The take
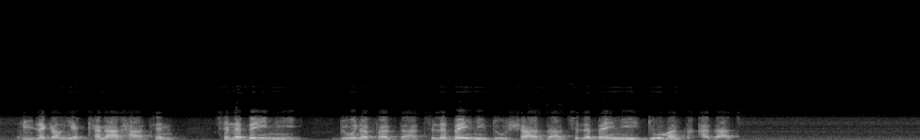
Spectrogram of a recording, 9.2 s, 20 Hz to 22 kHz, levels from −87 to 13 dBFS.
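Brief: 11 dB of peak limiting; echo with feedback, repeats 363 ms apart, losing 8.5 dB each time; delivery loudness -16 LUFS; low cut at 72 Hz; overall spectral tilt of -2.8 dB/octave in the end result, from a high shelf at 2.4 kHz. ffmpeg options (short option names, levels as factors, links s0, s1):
-af "highpass=72,highshelf=f=2400:g=8,alimiter=limit=0.237:level=0:latency=1,aecho=1:1:363|726|1089|1452:0.376|0.143|0.0543|0.0206,volume=2.51"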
